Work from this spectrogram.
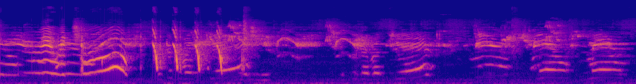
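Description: A ringneck parrot repeatedly mimics a cat's meow in short, squeaky calls, interspersed with chirps and a person's voice.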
